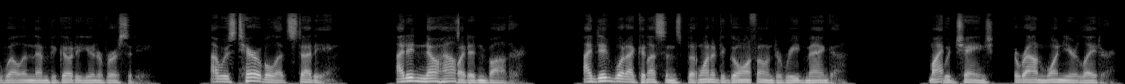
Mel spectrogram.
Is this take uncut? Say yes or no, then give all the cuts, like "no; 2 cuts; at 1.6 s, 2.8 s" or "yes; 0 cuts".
no; 6 cuts; at 4.6 s, 6.5 s, 7.0 s, 7.5 s, 9.4 s, 10.1 s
